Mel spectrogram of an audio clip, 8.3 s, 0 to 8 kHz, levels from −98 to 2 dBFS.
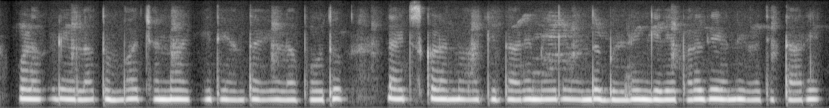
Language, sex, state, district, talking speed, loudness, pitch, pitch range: Kannada, female, Karnataka, Gulbarga, 115 wpm, -13 LUFS, 250 Hz, 245-255 Hz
